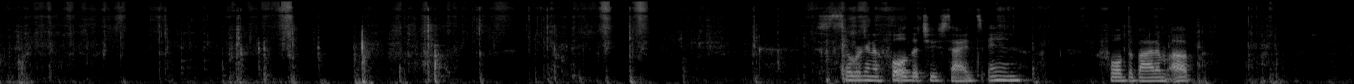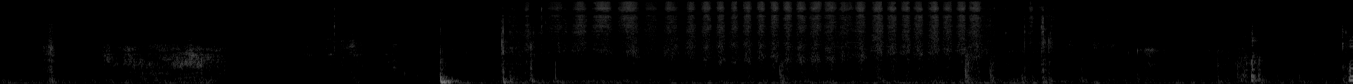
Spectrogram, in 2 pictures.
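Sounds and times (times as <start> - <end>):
cardstock paper being folded: 0.0 - 15.8, 18.6 - 24.8
rubbing along paper crease: 3.9 - 12.2, 18.6 - 24.8.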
